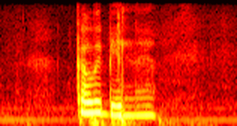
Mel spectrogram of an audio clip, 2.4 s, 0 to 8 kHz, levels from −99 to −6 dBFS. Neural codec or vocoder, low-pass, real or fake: none; 7.2 kHz; real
